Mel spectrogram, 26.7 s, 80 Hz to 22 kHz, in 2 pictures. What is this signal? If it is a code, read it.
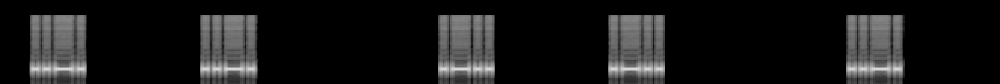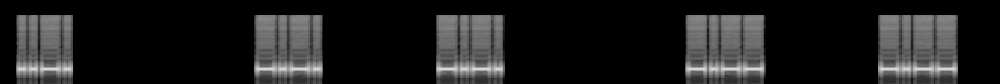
Morse code, heard as a keyed tone, about 16 wpm, spaced as for 5 wpm, 800 Hz. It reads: FF LL FF CC YY
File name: Basic Sets / Basic Letter Groups Collective7 / LFCYQ@5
